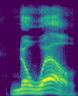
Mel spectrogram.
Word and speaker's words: Noël: Similarly, Noël would completely lose its distinct two-beat rhythm without those dots over the e.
